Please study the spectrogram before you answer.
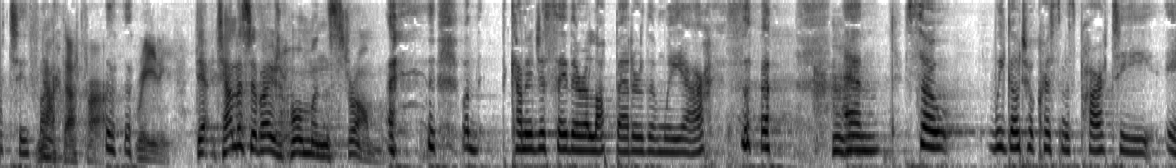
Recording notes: LIVE from Stella Cinema in Rathmines.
